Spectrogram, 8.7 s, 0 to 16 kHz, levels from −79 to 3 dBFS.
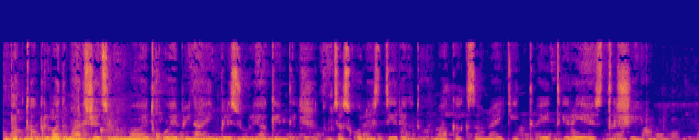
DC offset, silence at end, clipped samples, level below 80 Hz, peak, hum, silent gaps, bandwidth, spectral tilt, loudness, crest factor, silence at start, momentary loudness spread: under 0.1%; 0 s; under 0.1%; -52 dBFS; -4 dBFS; none; none; 11.5 kHz; -4 dB/octave; -21 LUFS; 18 dB; 0.05 s; 15 LU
